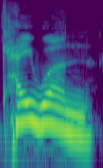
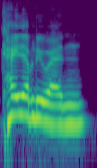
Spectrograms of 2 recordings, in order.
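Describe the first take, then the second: First: The name is said as 'K' then 'one'. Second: The name is spelled out as three letters. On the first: The speaker calls it right. "K one is the correct pronunciation" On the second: The speaker calls it wrong. "another mispronunciation of a artist name"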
